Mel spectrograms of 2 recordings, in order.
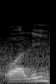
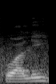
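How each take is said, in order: The two takes are said the same way.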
